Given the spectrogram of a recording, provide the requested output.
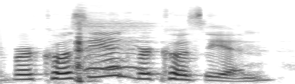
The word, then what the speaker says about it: Vorkosigan: what exactly do i need to know about work cassian berkosian yes excellent excellent pronunciation you never know which letters you need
